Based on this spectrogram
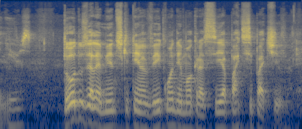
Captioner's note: speaking portuguese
